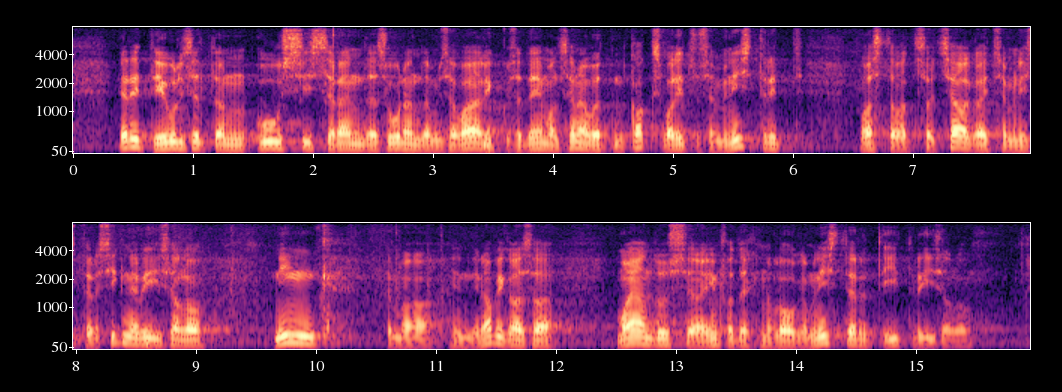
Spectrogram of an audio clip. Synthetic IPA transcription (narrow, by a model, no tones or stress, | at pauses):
e̞ɾit̪ːˑijewlise̞lt̪ˑo̞nuːsːisːe̞ɾænd̪̥esuːɾe̞nd̪ɑmise̞vɑjɑlikːˑuse̞t̪e̞ːmɑlsɤnɑvɤt̪ˑnud̪̥̚kɑksvɑlʲit̪suse̞minist̪rit̪ːˑ | vɑ̰st̪ɑvɑlt̪so̞t̪siɑːlkɑjt̪seminist̪ersiɡneɾiːsɑlo̞ | niŋɡ̥ | t̪e̞mɑe̞nd̪inɑbikɑːsɑ | mɑjɑnd̪usjɑinfo̞t̪e̞hno̞lo̞ːɡiɑminist̪e̞rt̪iːt̪ˑriːsɑ̰lo̞̰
